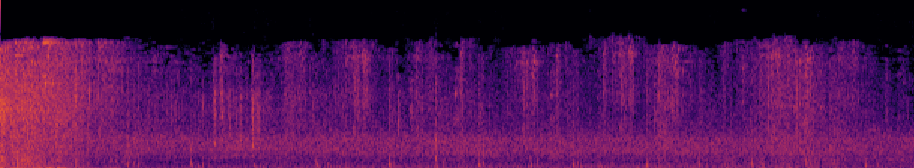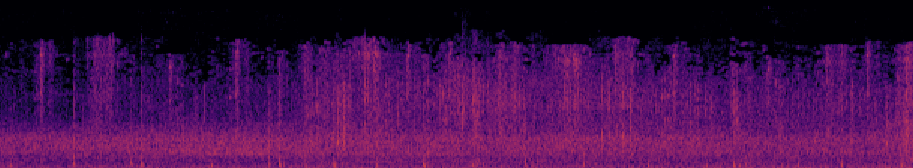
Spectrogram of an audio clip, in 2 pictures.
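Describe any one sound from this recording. Armoured footsteps clank quickly on a stone floor.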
